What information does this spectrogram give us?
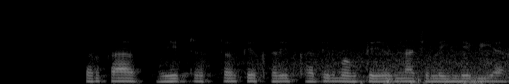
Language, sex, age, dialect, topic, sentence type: Bhojpuri, male, 18-24, Southern / Standard, agriculture, statement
